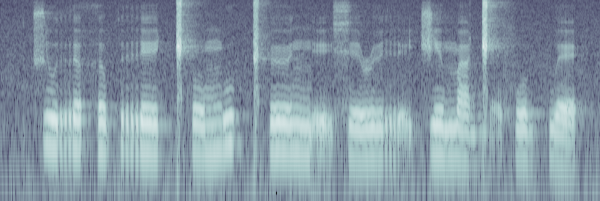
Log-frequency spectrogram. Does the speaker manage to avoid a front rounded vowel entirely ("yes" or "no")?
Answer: no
